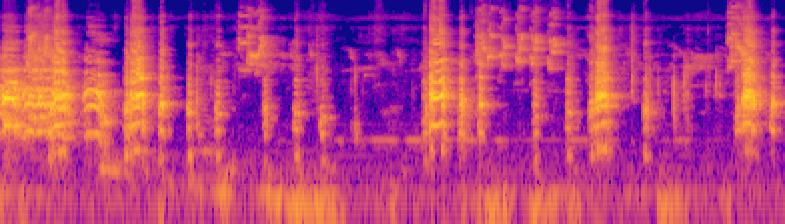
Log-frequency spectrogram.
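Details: Laying hen giving its post-egg 'kotek kotek' cackle: a long opening run of rasping, stacked clucks, a quieter lull with faint clucks and low knocks, then more loud harsh bursts near the end.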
